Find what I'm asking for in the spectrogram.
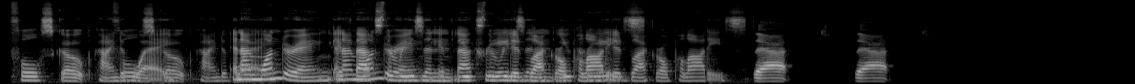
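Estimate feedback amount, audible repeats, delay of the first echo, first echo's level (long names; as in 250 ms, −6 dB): repeats not evenly spaced, 1, 1,013 ms, −4.5 dB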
